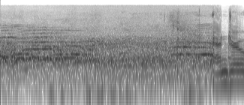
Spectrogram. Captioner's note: applause and cheering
